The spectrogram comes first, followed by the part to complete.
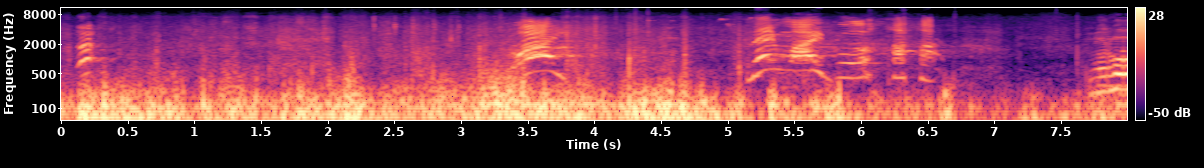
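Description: Boys' wordless yells, a short falling one about three and a half seconds in and a longer, wavering one a couple of seconds later. Underneath is a heavy low rumble of wind on the microphone and feet scuffing and dragging through loose sand as a boy is pulled along on a rope.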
